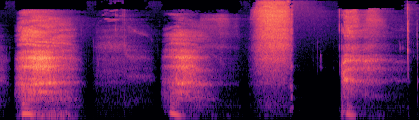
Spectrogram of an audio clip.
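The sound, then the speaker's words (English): A voice imitates a man's heavy breathing: loud, sighing exhales alternating with quicker, fainter inhales, a few strong breaths in a slow, labored rhythm. “he's just kind of breathing heavily and going like,”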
